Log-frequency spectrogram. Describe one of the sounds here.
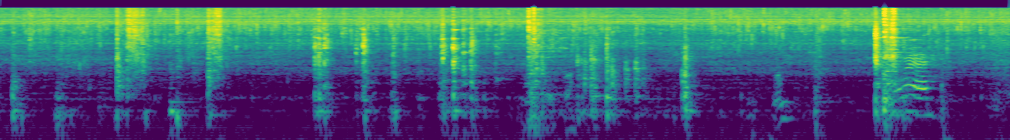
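Dishes clink and scrape in a sink.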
